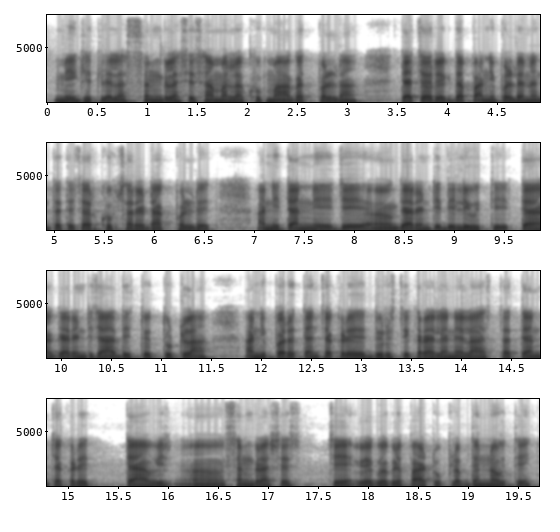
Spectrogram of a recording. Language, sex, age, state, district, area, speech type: Marathi, male, 18-30, Maharashtra, Washim, rural, spontaneous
